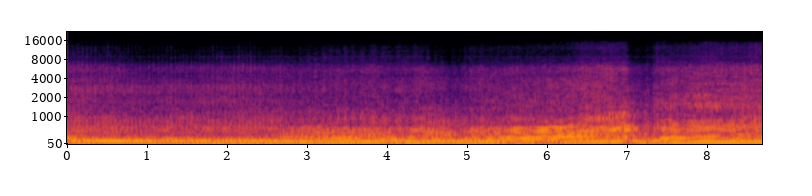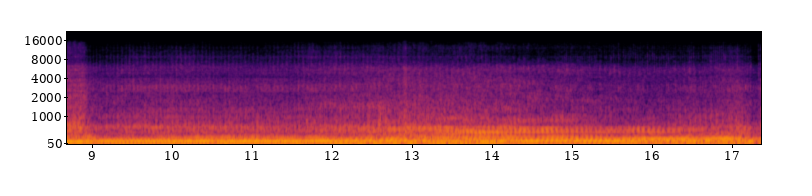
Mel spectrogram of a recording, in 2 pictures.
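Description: Demolition derby car's engine running steadily, revved up in a rising sweep and let back down about five to nine seconds in.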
